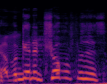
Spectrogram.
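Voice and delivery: high, rushed imitation of a worried kid; mock panic. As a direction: gabble it in exaggerated high-pitched dread. Imitates friend panicking while kicking again.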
